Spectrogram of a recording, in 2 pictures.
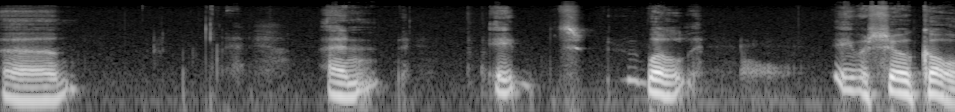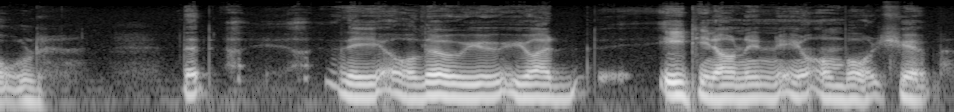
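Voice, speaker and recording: A centenarian British man speaks as an old veteran remembering his navy days. His voice is very mellow and dark, and his pace is slow. He halts often, hunting for words and letting phrases trail away, in a dry acoustic. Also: mid-range voice, expressive, no echo. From Britain. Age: 100. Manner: halting, searching for words, trailing off.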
